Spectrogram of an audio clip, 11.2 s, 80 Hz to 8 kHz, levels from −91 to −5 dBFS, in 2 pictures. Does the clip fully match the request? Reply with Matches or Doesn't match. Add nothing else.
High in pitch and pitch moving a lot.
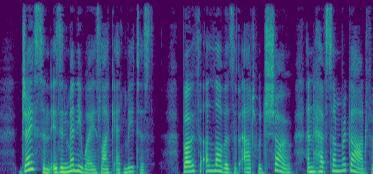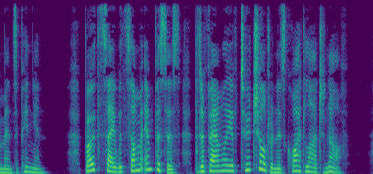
Matches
